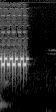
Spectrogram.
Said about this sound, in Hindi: बार बार ये बात उसको ध्यान आ रही थी तभी सार्थक को फोन आया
